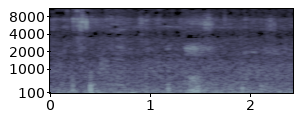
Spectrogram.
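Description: Near silence with faint, irregular footsteps on stone paving and one low thump just under a second in.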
